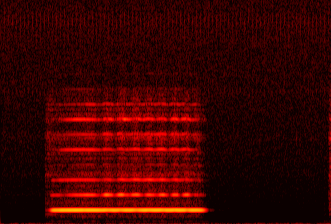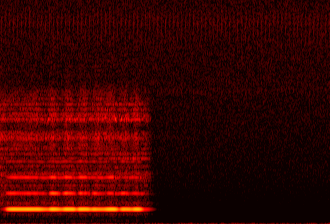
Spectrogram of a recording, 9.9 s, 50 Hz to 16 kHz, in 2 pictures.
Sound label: Bass Flute ff C6 Db6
